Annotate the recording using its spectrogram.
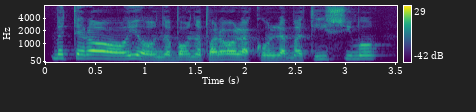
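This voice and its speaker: A man's voice: on the high side, animated, moderate pace, mellow, voice pushed up, close to an everyday voice. A man doing a sly young painter. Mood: exclaiming.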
